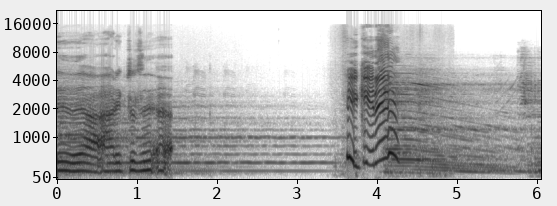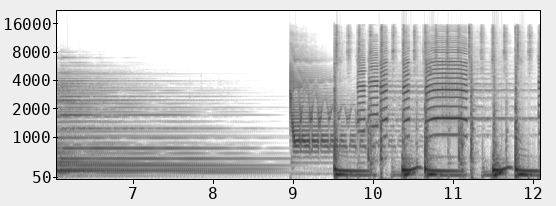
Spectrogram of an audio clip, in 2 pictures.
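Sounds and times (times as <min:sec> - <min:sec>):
background music: 0:00.0 - 0:12.0
woman screaming: 0:03.6 - 0:05.0.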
